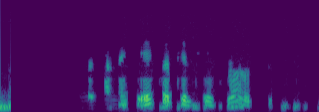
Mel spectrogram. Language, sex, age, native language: Icelandic, male, 50-59, Icelandic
